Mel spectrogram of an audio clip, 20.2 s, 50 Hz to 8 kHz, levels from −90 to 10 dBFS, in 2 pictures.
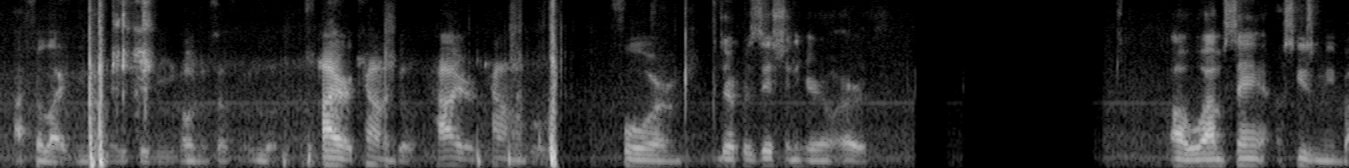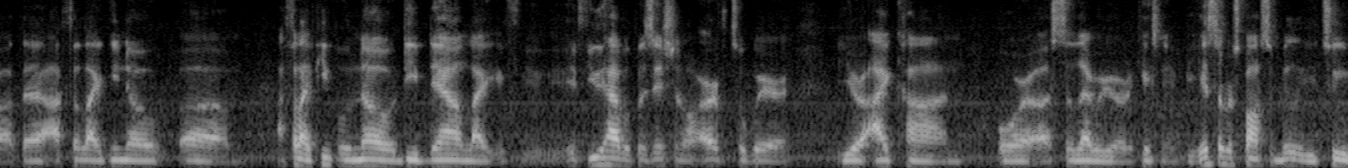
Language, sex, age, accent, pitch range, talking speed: English, male, 20-39, American, 90-115 Hz, 205 wpm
